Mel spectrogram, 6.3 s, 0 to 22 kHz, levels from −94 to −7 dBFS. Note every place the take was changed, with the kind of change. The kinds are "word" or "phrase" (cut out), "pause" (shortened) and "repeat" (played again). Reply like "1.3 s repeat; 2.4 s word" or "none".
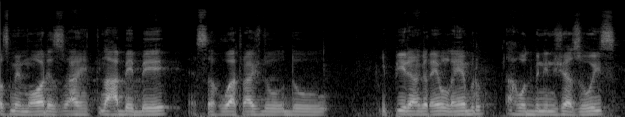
1.0 s phrase; 1.8 s pause; 2.4 s phrase; 4.3 s word; 4.9 s pause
